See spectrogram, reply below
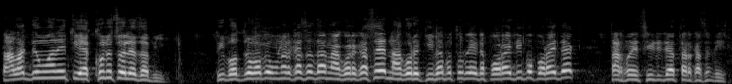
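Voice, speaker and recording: A man playing a jealous, hot-tempered village husband in a comic skit, ranting and cursing. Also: rapid-fire. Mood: angry. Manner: ranting, cursing, squeaky sped-up voice.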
